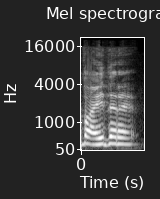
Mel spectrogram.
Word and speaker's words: either: आप यह मान सकते हैं कि "either" को ब्रिटिश लोग "eye-ther" और अमेरिकी लोग "ee-ther" कहते हैं।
